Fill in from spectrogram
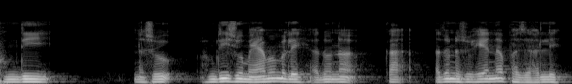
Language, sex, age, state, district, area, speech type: Manipuri, male, 18-30, Manipur, Thoubal, rural, spontaneous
